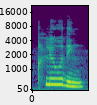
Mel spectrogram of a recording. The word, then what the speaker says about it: clothing: Clothing, closing. Souvenez-vous que si vous voulez prononcer les deux sons TH, il faudra démarrer avec votre langue au niveau de vos dents.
